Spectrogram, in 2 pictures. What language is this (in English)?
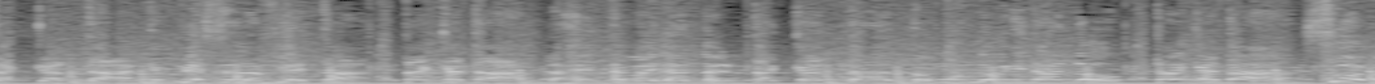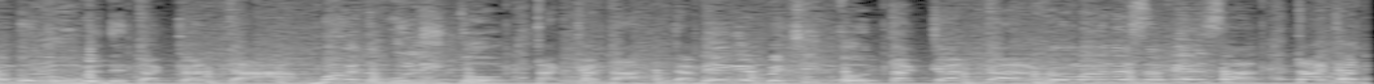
Hebrew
